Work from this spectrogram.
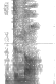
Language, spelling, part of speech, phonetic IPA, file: Polish, dno, noun, [dnɔ], Pl-dno.ogg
